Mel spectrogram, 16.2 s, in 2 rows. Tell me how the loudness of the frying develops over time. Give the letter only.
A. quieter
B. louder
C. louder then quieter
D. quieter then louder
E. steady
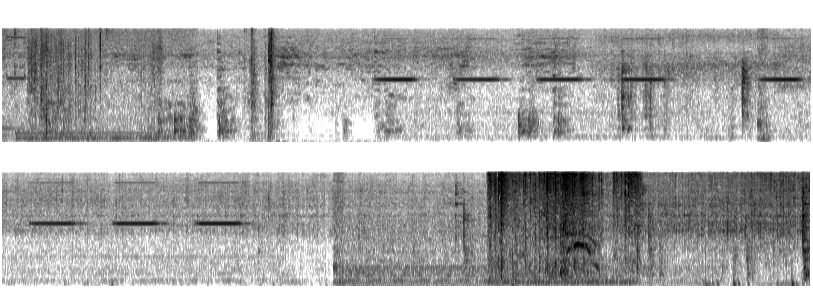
D.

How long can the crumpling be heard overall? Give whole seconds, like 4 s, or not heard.
3 s.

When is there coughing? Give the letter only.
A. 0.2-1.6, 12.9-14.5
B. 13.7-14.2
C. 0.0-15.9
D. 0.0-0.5
B.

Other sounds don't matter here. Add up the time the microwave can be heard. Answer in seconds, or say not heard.
16 s.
